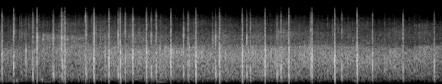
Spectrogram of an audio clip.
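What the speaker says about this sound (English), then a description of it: "If we could give them a round of applause." Crowd applause with dense, irregular hand claps, steady and fairly loud throughout, with no voices over it.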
